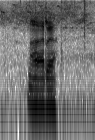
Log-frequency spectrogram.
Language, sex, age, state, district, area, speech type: Santali, male, 30-45, West Bengal, Malda, rural, spontaneous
